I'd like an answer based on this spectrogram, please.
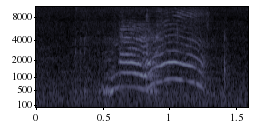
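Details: Young Ragdoll kittens in a home cattery in central Kansas: overlapping high meows, one arching over another in a single plaintive cry lasting about half a second.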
